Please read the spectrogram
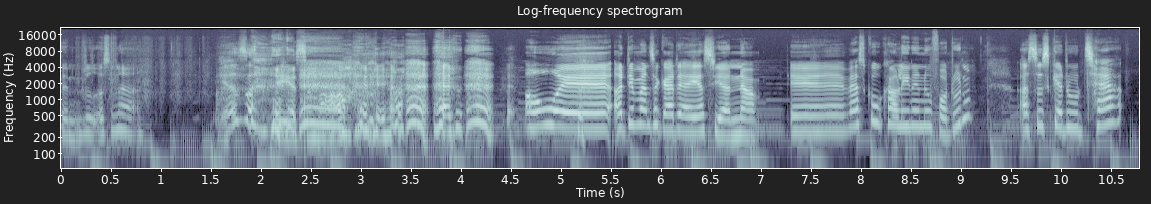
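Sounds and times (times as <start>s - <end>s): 
soft papery scrapes of a toilet paper roll: 0.0s - 2.4s
toilet paper roll being handled: 0.0s - 4.0s
speech: 0.0s - 10.7s
light thumps of a toilet paper roll: 0.2s - 10.7s
laughter: 1.6s - 4.5s.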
